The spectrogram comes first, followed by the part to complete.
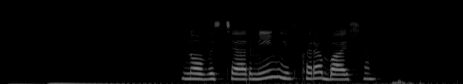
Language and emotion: Russian, neutral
